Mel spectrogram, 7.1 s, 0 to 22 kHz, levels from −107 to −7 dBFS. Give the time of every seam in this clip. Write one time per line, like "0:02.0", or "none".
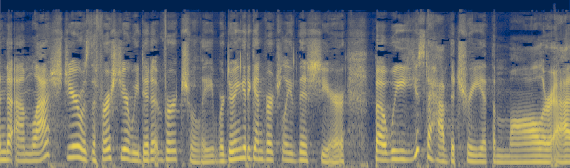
none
